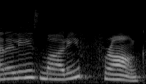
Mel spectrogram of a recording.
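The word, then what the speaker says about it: Anneliese Marie Frank: एनालिस मारी फ्रैंक और इसको हम प्रोनाउंस कर सकते हैं एनाली मारी फ्रांक जो कि एक जर्मन अ प्रोनंसिएशन है नेक्स्ट है उनका जन्म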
